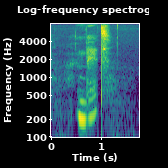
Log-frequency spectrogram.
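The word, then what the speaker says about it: בֵּית: Then we have the bet. Bet is pronounced like a B sound.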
